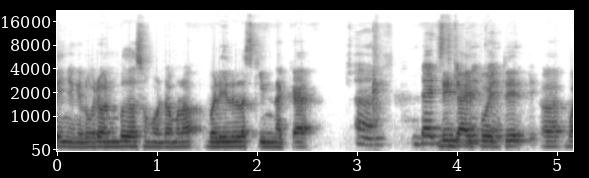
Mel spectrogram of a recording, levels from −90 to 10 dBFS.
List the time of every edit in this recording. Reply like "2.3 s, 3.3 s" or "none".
none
